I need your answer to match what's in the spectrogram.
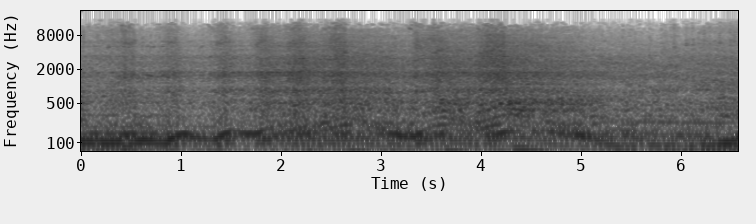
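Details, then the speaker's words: Buick Grand National revving: deep steady engine note with a smooth whooshing whir that swells on the revs; healthy turbo spool. "this thing's pretty sweet makes cool turbo noises it's got the world's smallest charge pipe butter in that it's a badass driver"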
